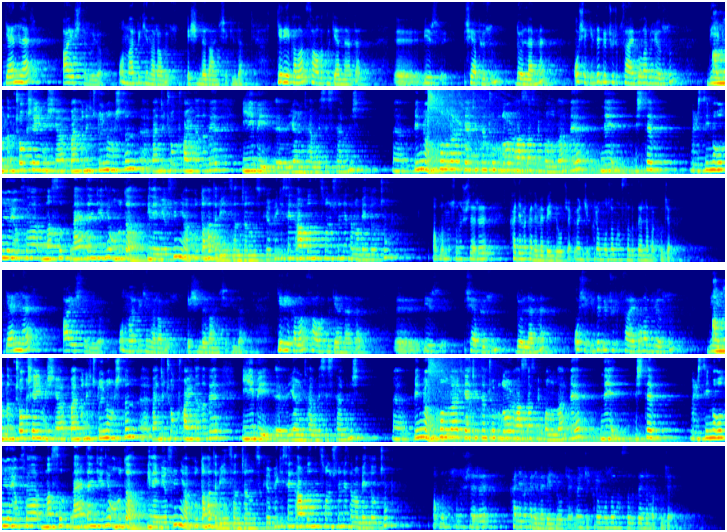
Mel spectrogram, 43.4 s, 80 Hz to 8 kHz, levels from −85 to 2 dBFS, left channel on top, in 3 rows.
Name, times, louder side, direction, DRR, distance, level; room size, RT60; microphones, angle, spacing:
voice 1, 0.1-0.6 1.2-2.0 2.3-3.4 3.7-4.8 5.1-5.2 5.5-7.2 7.8-8.9 9.2-9.9 10.3-10.9 11.4-13.5 14.1-14.7 37.5-38.7 39.1-42.3, left 2 dB, 45° left, 5 dB, 0.6 m, -35 dB
voice 2, 14.2-18.9 19.3-21.6 22.3-26.1 26.4-26.8 27.1-27.6 28.2-36.7, right 1 dB, 25° right, 0 dB, 1.0 m, -29 dB
sound 1, 23.0-28.9, equal, 75° left, 1.4 m, -39 dB
22.5 x 8.5 x 2.4 m, 1.4 s
head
